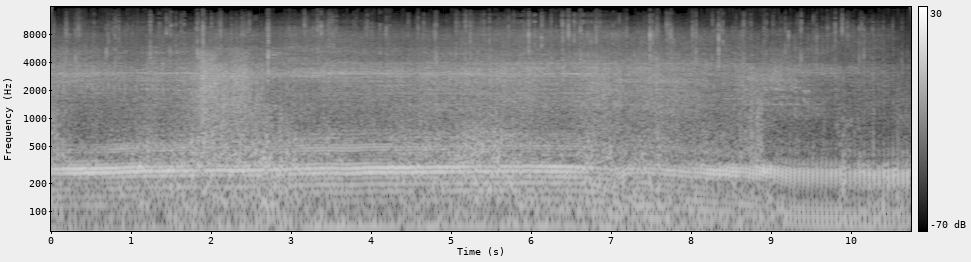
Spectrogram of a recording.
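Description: A quad bike engine hums loudly and steadily up close.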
